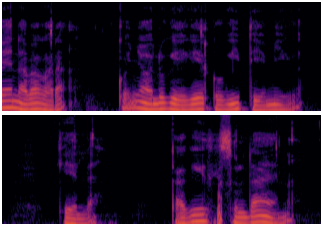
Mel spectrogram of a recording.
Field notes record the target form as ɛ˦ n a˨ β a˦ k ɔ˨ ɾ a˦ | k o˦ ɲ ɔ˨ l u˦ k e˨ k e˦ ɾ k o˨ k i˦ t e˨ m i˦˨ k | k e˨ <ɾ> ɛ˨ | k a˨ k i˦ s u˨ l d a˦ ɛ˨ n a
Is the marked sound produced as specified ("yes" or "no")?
no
